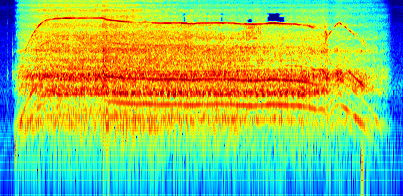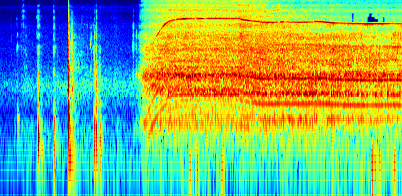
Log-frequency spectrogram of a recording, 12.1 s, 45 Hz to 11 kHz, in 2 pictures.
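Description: Oregon 40-volt battery-powered chainsaw cutting a log, twice. Each time the electric motor spins up with a rising whine, runs steadily through the wood for about five seconds, then winds down with a falling whine. Between the two cuts come a few short knocks.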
